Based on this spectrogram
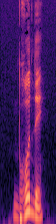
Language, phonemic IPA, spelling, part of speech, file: French, /bʁɔ.de/, broder, verb, Fr-broder.ogg
- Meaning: to embroider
